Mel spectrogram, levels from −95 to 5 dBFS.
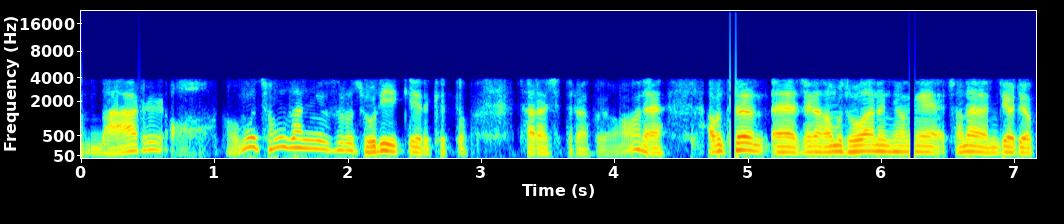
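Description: Throughout the speech, heavy compression by the G.723.1 codec is audible. Its coarse 30 ms frames and slow voice model, at a rate that sounds like roughly 6.3 kbit/s, leave nothing above 3.8 kHz, so the speech sounds muffled and hoarse with smeared consonants.

Three times, likely because the output buffer was not filled in time, a block of digital silence cuts in and out with no fade. At 0.43 s the gap is about 11 ms, consistent with a 512-sample buffer, and is heard as a click. At 4.86–4.91 s and 6.21–6.25 s, longer holes of about 43 ms, consistent with 2048-sample buffers, are heard as short holes in the speech.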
